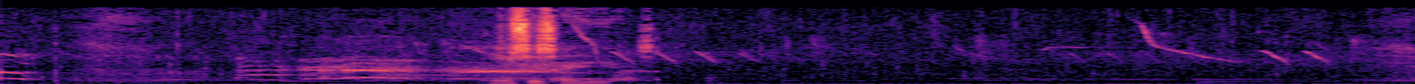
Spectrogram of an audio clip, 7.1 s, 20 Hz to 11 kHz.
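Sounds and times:
small birds singing softly: 0:00.0 - 0:07.0
speech: 0:02.4 - 0:03.3.

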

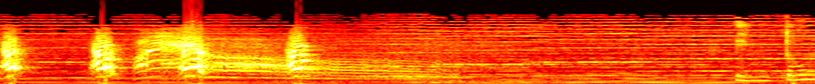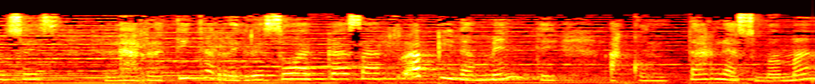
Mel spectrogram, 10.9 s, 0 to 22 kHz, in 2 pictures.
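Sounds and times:
hunting dog barking: 0:00.0 - 0:02.2
speech: 0:04.9 - 0:10.8.

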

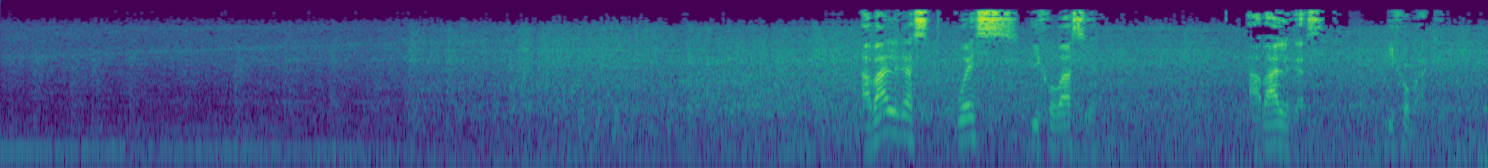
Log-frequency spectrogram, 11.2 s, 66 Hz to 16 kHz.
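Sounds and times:
rail clatter: 0:00.0 - 0:11.1
train pulling away after its doors close: 0:00.0 - 0:11.1
speech: 0:06.4 - 0:08.4, 0:09.4 - 0:11.0.

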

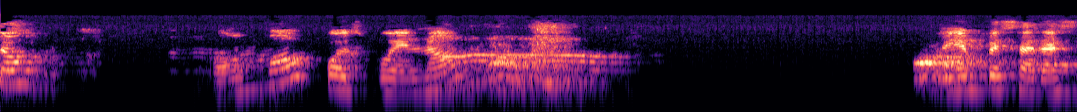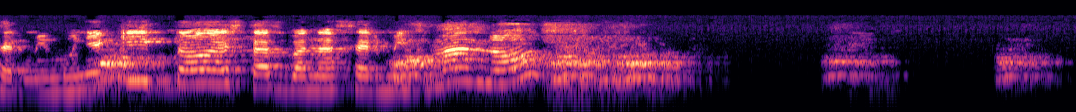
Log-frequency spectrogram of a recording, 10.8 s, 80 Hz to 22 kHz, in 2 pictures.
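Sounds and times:
speech: 0:01.0 - 0:03.2, 0:04.6 - 0:08.9
dog barking and growling: 0:02.2 - 0:03.3, 0:04.6 - 0:05.0, 0:05.7 - 0:06.6, 0:07.2 - 0:10.7.

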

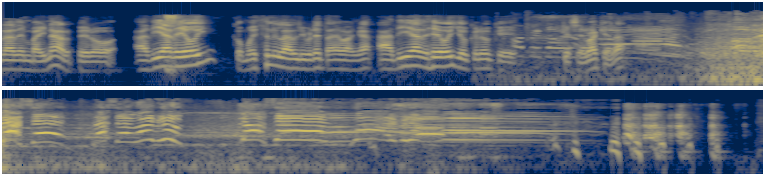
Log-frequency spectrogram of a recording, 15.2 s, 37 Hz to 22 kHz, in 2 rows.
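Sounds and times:
speech: 0:00.0 - 0:08.0, 0:13.3 - 0:14.8
people shouting and yelling: 0:05.0 - 0:13.7
high-pitched whoops and shrieks: 0:05.1 - 0:13.7
laughter-like bursts: 0:13.1 - 0:15.2.

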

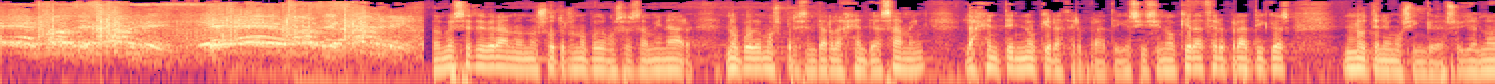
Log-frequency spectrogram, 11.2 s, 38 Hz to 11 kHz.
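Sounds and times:
large crowd chanting and shouting at a street protest at government office gates: 0:00.0 - 0:03.2
speech: 0:03.4 - 0:11.2.

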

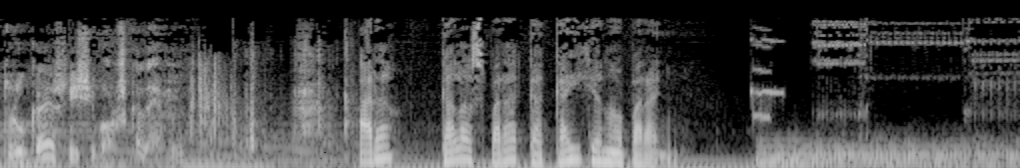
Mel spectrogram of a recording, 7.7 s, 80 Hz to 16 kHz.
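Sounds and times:
speech: 0:00.0 - 0:01.7, 0:02.7 - 0:05.9
undercover telephone ringing with bright electronic trill: 0:05.6 - 0:07.6.

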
